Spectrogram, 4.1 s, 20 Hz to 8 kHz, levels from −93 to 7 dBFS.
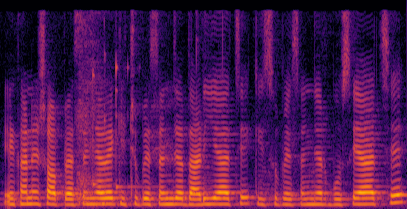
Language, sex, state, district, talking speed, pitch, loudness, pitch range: Bengali, female, West Bengal, Purulia, 160 wpm, 220 Hz, -21 LUFS, 215-225 Hz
